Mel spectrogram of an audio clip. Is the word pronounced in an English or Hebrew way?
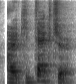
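English. It is said the English way, ending in -cher. The speaker calls it right. "it was great improvement over architectura"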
